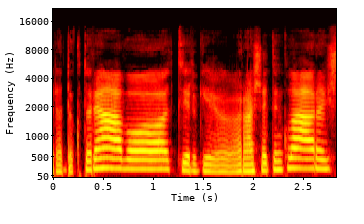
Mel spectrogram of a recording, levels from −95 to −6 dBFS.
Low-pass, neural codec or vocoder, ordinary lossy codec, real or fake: 14.4 kHz; codec, 44.1 kHz, 3.4 kbps, Pupu-Codec; AAC, 48 kbps; fake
